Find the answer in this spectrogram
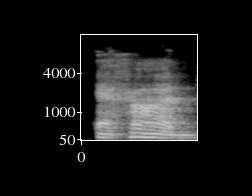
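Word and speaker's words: אחד: our sages said that we must draw out the word echad and you're supposed to draw it out on the last syllable which is really hard since it's a stop consonant i never understood that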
